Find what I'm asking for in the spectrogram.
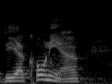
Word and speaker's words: diakonia: Some say diakonia, but the right pronunciation is diakonia.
